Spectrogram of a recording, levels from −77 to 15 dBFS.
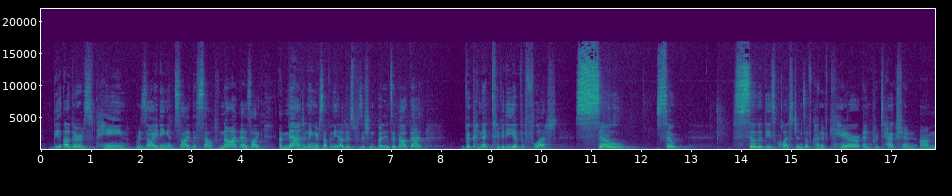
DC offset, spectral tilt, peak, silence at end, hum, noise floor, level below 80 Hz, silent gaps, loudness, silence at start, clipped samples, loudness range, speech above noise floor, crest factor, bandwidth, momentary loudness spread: under 0.1%; -3 dB/octave; -6 dBFS; 0 s; none; -54 dBFS; -72 dBFS; none; -24 LUFS; 0.15 s; under 0.1%; 6 LU; 30 dB; 20 dB; 17 kHz; 13 LU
